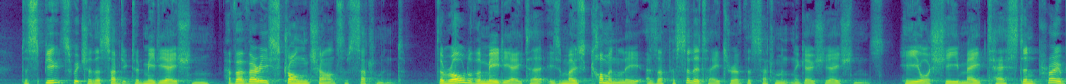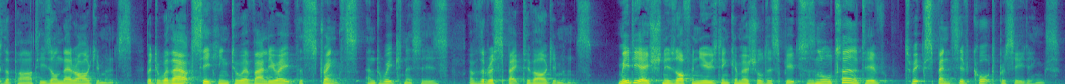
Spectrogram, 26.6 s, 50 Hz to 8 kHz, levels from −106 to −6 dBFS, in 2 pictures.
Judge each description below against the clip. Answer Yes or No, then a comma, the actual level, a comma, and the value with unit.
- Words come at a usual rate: Yes, average, 155 wpm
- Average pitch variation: Yes, average, 3.2 semitones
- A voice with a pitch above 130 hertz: Yes, medium, 140 Hz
